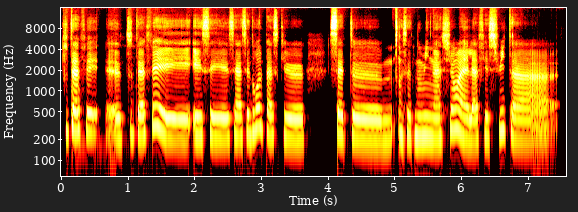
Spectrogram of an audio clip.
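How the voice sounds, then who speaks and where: Interview guest: young woman from Réunion, Gujarati as her first language, clear voice, measured and halting. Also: mid-range voice, a little mellow, no room sound. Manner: thoughtful, frequent hesitations. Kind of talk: interview answers.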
